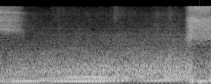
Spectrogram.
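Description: A congregation praying aloud all at once, a steady crowd din, over a soft sustained musical chord.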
